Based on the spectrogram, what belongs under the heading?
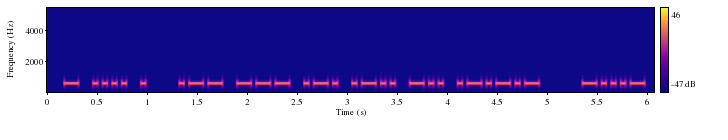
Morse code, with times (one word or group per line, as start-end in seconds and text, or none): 0.2-1.0 THE
1.3-4.9 WORLD.
5.4-6.0 <BT>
